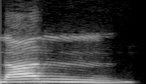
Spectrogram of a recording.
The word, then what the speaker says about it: 낮: Donc, quand je prononce lentement, c'est 낮 12시. Mais quand on prononce vite, 낮 12시. 낮 12시. On prononce comme nan. C'est l'assimilation des consonnes.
